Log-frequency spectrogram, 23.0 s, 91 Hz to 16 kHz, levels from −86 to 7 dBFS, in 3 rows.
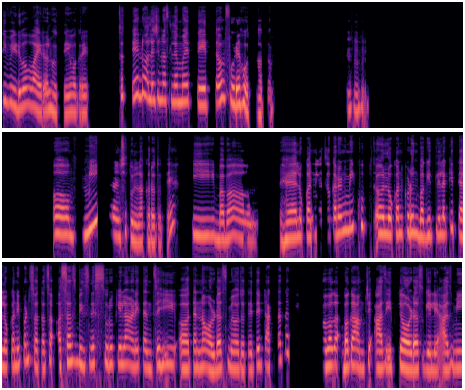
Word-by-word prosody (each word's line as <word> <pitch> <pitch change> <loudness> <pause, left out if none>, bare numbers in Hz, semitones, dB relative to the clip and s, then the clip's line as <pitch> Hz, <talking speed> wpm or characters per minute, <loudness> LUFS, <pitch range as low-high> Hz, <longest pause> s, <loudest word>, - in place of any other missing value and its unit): ती 280 - -2
video 230 -3 0
viral 200 -3 0
होते 170 -1 -4
वगैरे. 170 -1 -3 0.5
तर 340 - -2
ते 340 +3 +1
नॉलेज 310 -5 0
नसल्यामुळे 270 -2 0
ते 230 -1 +5 0.2
तर 270 +4 +2
पुढे 245 -3 +5
होत 225 -8 +3
नव्हतं. 155 -2 -8 1.3
हं, 195 - -6
हं, 185 0 -5
हं. - - -14 2.4
अ, - - 0 0.5
मी 305 +11 +6
सरांशी 235 - -4
तुलना 180 -2 0
करत 175 -2 -3
होते, 255 - -5
की 230 -9 -3
बाबा 200 +2 +1 0.9
ह्या 205 +2 +4
लोकांनी 220 +1 -2
असं 225 +1 -16
कारण 250 +3 +3
मी 295 - +2
अ, 320 - -1
खूप 345 -1 -3 0.3
लोकांकडून 245 +1 +2
बघितलेलं 230 +2 +1
की 305 - -3
त्या 225 - +4
लोकांनी 220 +1 0
पण 270 - -1
स्वतःचा 210 -2 -2
असाच 260 +4 +3
बिझनेस 240 0 -1
सुरू 245 -1 +1
केला 245 0 +2
आणि 220 -2 0
त्यांचेही 230 +4 0
अ, 200 0 +3
त्यांना 210 +1 0
ऑर्डर्स 195 0 +3
मिळत 200 -3 0
होते. 190 0 -3
ते 230 - +3
टाकतात 240 +5 -4
ना, 390 - -4
की - - -24 0.5
बघा, 230 +1 +4
बघा 215 +2 +5
आमचे 205 -2 -1
आज 210 +1 +2
इतके 220 +2 +1
ऑर्डर्स 195 0 +6
गेले. 195 0 +1
आज 190 +3 -1
मी 210 -1 -1
225 Hz, 165 wpm, -23 LUFS, 205-245 Hz, 2.4 s, मी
